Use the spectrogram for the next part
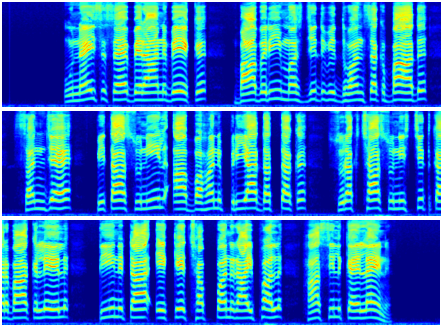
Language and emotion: Maithili, neutral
